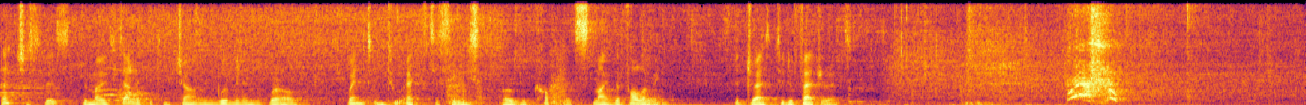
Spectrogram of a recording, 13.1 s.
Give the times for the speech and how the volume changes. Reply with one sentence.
The speech can be heard from 0.0 to 6.8 s, at a steady volume; and briefly from 7.3 to 8.5 s.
